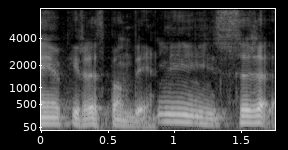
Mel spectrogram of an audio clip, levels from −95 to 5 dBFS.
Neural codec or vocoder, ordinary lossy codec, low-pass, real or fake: codec, 16 kHz, 4.8 kbps, FACodec; none; none; fake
